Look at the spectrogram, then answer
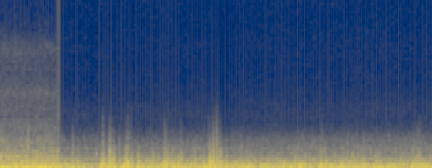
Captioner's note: electric fan, engine and light wind sounds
